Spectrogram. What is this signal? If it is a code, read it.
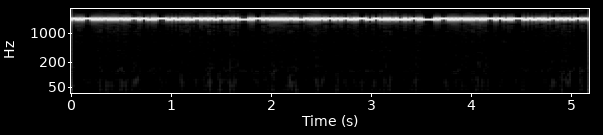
RTTY, about 45.45 baud. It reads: ESSENTIAL VERSUS NON-ESSENTIAL
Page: 170 Shift 2125/2295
